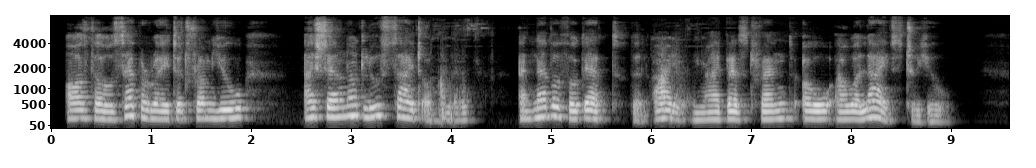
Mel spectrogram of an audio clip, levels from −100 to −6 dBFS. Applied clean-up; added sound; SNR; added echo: neural mask model DeepFilterNet 3.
